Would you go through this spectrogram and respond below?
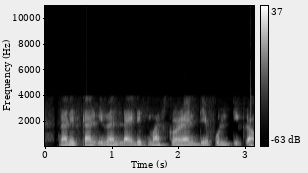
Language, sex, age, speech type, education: Nigerian Pidgin, male, 15-29, spontaneous, tertiary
